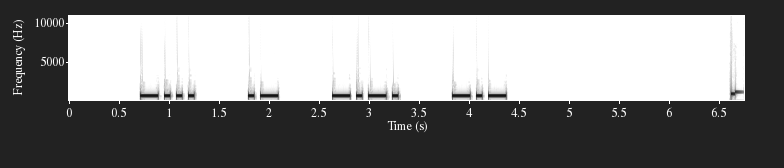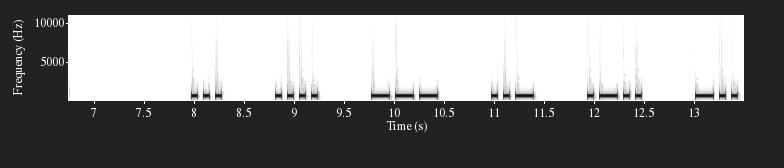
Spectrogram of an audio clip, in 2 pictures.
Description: Morse code, heard as a keyed tone, about 20 wpm, spaced as for 11 wpm, 700 Hz. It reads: BACK SHOULD
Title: 3x Character Spacing - Top 500 Words - 20wpm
